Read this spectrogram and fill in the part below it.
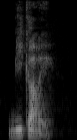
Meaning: biquadratic
- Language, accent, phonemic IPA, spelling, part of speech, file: French, France, /bi.ka.ʁe/, bicarré, adjective, LL-Q150 (fra)-bicarré.wav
